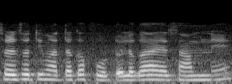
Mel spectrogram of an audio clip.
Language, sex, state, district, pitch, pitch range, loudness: Hindi, female, Haryana, Jhajjar, 215 Hz, 205-230 Hz, -14 LUFS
